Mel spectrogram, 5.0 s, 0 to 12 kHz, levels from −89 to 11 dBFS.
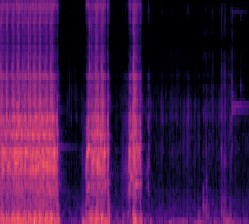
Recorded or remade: remade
